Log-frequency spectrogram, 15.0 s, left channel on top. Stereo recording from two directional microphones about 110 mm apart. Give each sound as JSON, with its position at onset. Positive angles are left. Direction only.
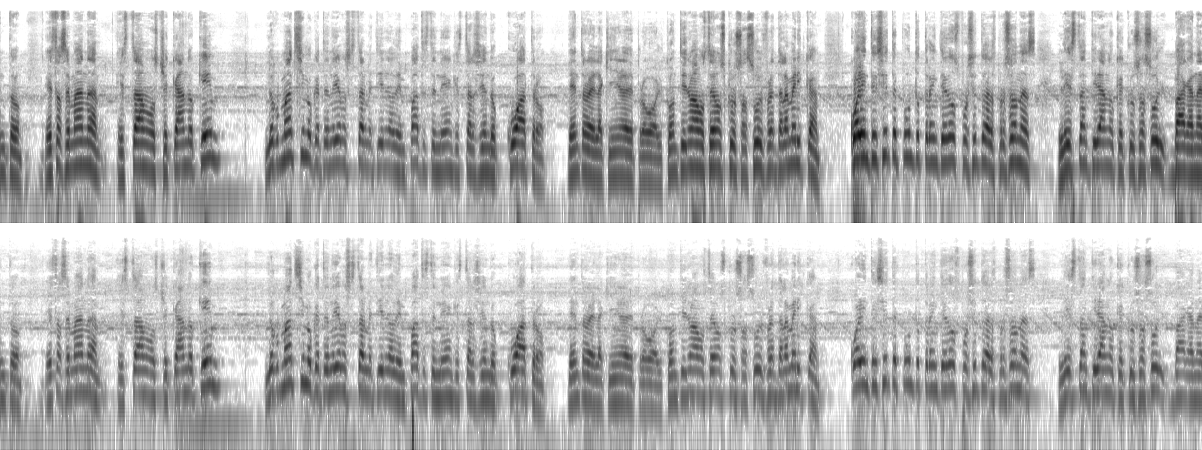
{"t": 0.1, "sound": "speech", "side_deg": 25}
{"t": 2.3, "sound": "speech", "side_deg": 0}
{"t": 3.8, "sound": "speech", "side_deg": -20}
{"t": 12.3, "sound": "speech", "side_deg": 15}
{"t": 13.7, "sound": "speech", "side_deg": 0}
{"t": 14.7, "sound": "speech", "side_deg": 30}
